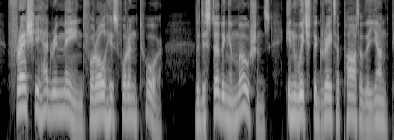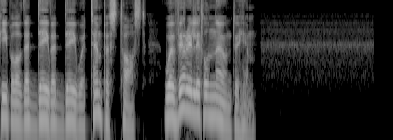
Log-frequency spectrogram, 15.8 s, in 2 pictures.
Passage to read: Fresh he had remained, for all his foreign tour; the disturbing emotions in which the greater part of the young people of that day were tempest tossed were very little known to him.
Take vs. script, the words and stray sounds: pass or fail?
fail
